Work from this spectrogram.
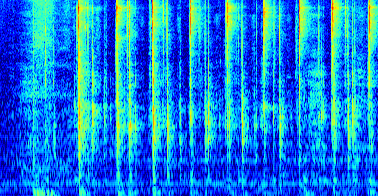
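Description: Fingertips type and press keys on a black backlit mechanical keyboard with plastic keycaps, making sharp, bright clicks at an uneven pace. Each key strike is short and crisp, with little ring and a faint low background hum underneath.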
